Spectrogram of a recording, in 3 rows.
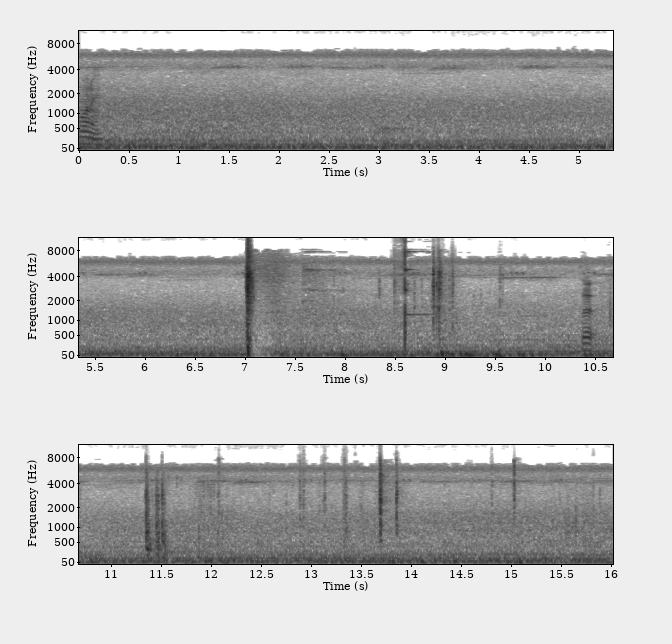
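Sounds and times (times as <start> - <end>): insects chirring: 0.0 - 16.0
air rifle shot: 7.0 - 8.1.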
